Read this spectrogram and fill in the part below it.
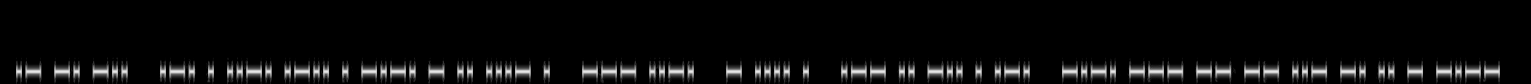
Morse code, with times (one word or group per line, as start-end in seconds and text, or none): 0.2-1.3 AND
1.6-5.5 REFLECTIVE
5.8-6.9 OF
7.3-8.1 THE
8.4-10.3 WIDER
10.6-15.0 COMMUNITY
